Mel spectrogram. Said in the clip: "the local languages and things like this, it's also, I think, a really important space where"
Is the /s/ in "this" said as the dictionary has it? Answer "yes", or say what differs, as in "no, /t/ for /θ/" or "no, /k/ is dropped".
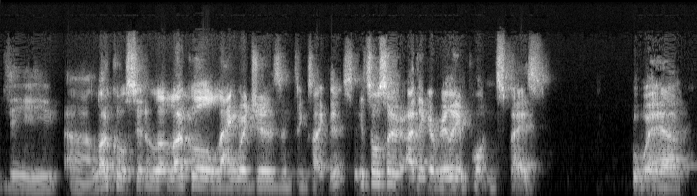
yes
